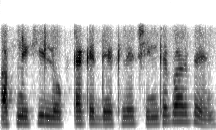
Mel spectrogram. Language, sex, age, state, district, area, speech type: Bengali, male, 18-30, West Bengal, South 24 Parganas, rural, conversation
